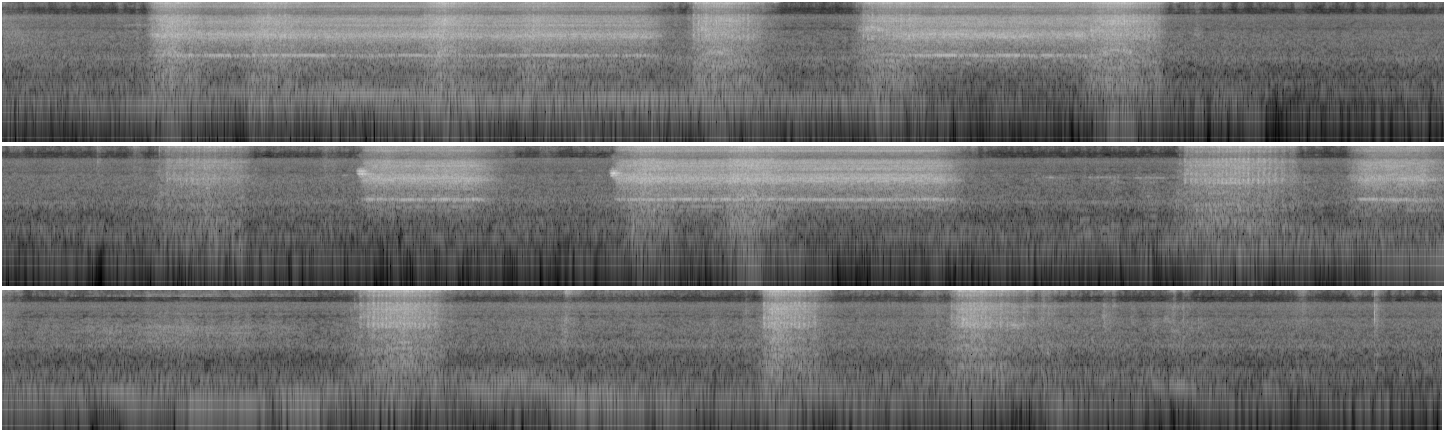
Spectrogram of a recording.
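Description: Industrial sewing machine stitching fabric in short runs of a few seconds, starting and stopping repeatedly, with a steady whine from the motor while it runs.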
